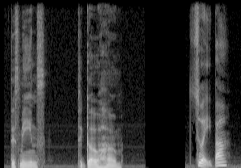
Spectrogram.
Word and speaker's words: 嘴巴: 嘴巴 This word is pronounced with a third tone, and the second syllable is unstressed.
